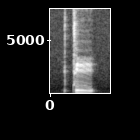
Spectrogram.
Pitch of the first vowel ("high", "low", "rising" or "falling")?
falling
